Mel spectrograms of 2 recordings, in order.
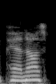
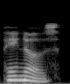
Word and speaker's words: Panoz: Yes, the Panoz, pronounced Panoz, not Panoz, does have a top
